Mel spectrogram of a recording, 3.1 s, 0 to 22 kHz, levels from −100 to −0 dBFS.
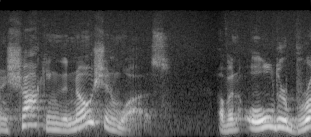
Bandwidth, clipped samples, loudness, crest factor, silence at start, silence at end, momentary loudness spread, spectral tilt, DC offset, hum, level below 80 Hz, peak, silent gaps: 15.5 kHz; under 0.1%; -24 LUFS; 18 dB; 0 s; 0 s; 17 LU; -6.5 dB/octave; under 0.1%; none; -72 dBFS; -6 dBFS; none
